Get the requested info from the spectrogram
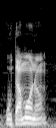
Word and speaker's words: utamono: Una es utamono, se dice así, se pronuncia así, que es el estilo cantado.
